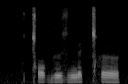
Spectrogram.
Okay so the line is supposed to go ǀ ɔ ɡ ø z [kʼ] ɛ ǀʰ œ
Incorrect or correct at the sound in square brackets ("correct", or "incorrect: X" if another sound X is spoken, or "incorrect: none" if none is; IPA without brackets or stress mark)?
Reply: incorrect: ŋ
